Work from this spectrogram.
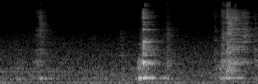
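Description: A few light clinks and clatters of kitchen dishes and bowls being stacked and put away, spaced apart over a quiet background.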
